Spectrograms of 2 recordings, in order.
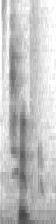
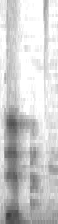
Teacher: they're alveolar plosives, the difference being that T is voiceless and D is voiced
